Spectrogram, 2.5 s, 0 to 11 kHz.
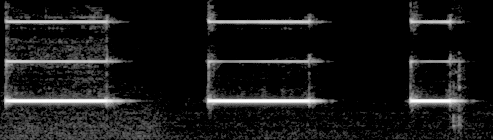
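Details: Kidde 0946 ionization smoke alarm, new unit with battery just fitted, test button pressed: three loud, piercing high beeps about half a second long, each cut off cleanly on release; sounder tests fine.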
